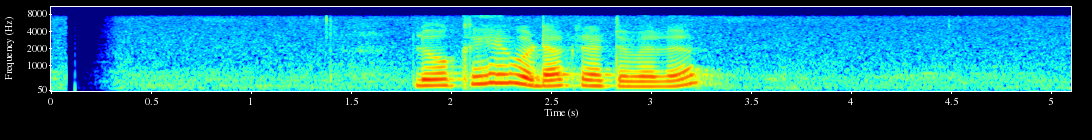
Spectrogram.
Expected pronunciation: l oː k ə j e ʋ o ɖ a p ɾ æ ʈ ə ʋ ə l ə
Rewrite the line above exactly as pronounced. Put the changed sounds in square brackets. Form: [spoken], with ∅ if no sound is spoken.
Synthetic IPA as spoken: l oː k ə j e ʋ o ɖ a [k] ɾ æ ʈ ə ʋ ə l ə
